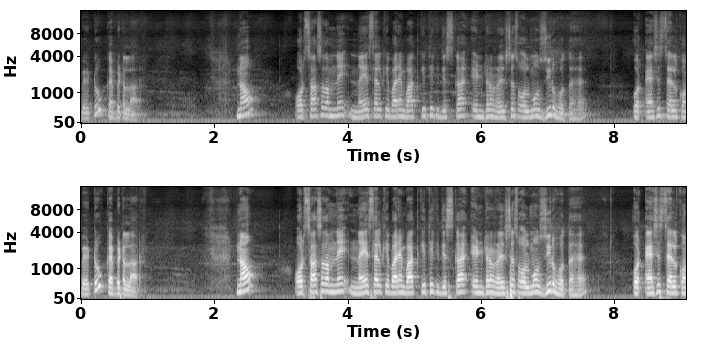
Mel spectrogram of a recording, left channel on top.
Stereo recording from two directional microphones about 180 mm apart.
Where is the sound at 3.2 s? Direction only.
35° right (ahead or behind).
